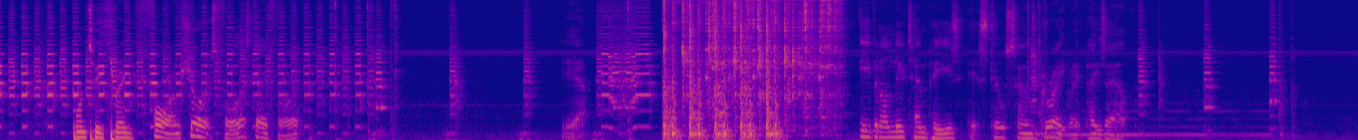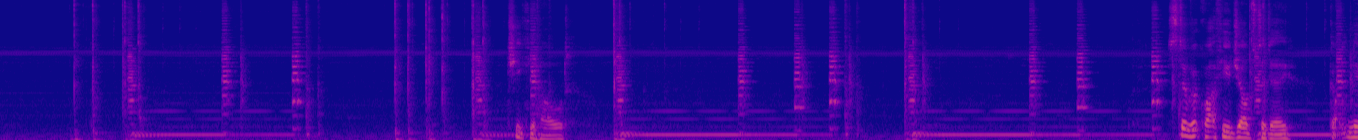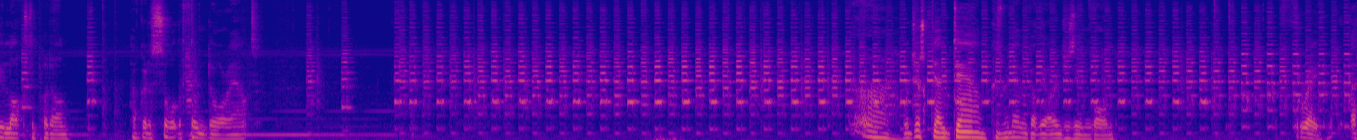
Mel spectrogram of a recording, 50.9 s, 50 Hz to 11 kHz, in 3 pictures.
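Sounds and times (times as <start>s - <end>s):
fruit machine beeping notes: 0.0s - 4.9s, 36.8s - 50.9s
low electronic tones: 0.0s - 5.0s, 12.7s - 16.0s, 28.3s - 39.8s, 40.8s - 50.9s.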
